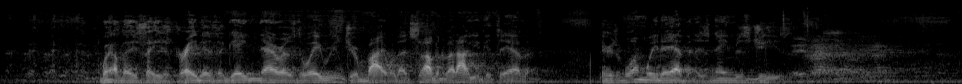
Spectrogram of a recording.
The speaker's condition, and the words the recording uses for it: Laryngectomy. God kindly gave me an artificial voice, and his people have kindly allowed me to continue to preach.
